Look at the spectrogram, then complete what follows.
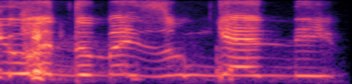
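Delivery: high-pitched cartoon shopkeeper; candy shop guy's voice. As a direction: echo the impression way up high.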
